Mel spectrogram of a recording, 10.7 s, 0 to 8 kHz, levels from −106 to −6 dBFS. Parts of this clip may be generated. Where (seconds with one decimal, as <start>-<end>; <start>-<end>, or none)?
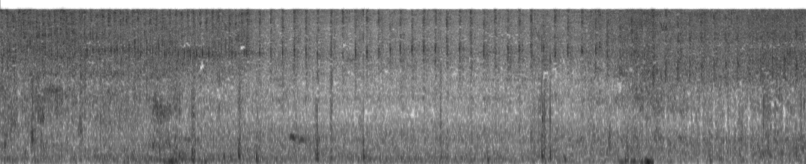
7.7-8.7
